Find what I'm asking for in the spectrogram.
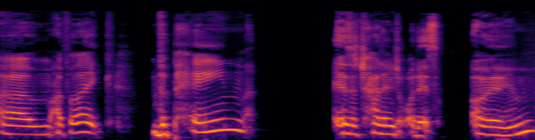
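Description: Speaking very slowly in a London accent, a woman with a fairly high pitch leaves long, frequent pauses. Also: ordinary pitch variation. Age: 20s. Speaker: charity founder and sickle cell advocate. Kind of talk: casual chat.

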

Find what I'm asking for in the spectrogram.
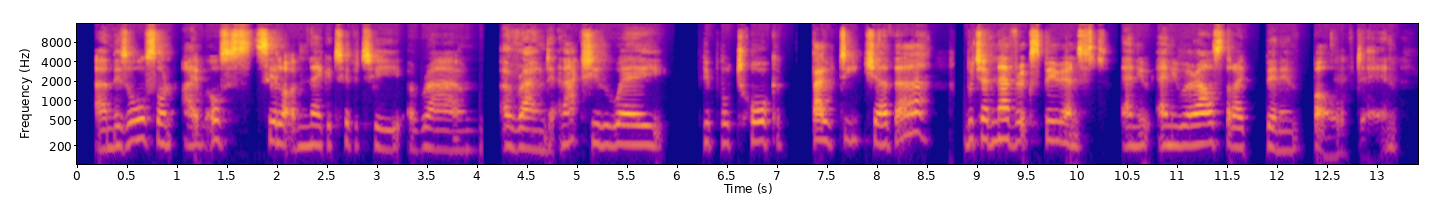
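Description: A woman with a Welsh accent at medium pitch and moderate pace, with ordinary pitch variation and a dry, close sound with no echo. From Wales. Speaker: entrepreneur. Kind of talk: interview.

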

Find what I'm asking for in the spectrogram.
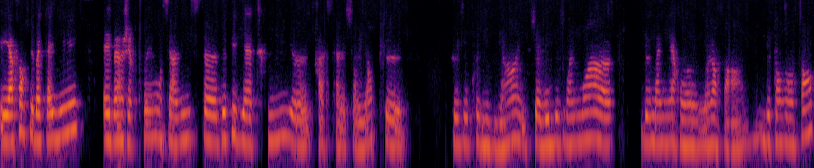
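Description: At a fairly slow pace, a woman of medium pitch speaks with fairly even intonation and long, frequent pauses. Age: 50s. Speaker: nurse and hypnotherapist. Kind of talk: testimony.

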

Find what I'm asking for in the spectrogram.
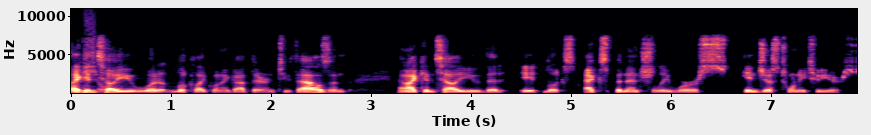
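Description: A normal speaking voice comes through with an American accent. The pace is moderate and the pitch variation ordinary. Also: man, medium pitch for a man. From US Northeast (Philadelphia). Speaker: underwater explorer and attorney. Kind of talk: casual interview.

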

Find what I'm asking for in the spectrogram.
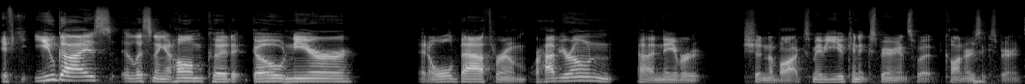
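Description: A man's bright, sharp tone sits at a medium pitch. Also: very clean recording, silent background. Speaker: comedy podcast co-host. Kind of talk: improvised comedy chat.

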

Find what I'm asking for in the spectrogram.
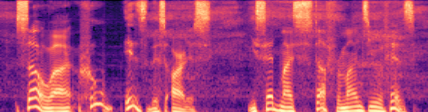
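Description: A man speaks slowly in a put-on character voice, fairly low-pitched with a slightly husky edge and very wide pitch swings.

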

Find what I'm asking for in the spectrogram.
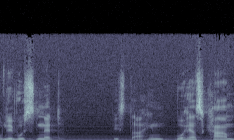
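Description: A man's voice has a bright, sharp tone with vocal fry. He speaks at a fairly slow pace. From Swabia, southern Germany (Rems valley). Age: 50s. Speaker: preacher. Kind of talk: testimony.

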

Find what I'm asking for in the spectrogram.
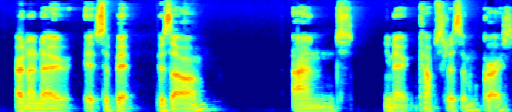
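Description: This man has a very deep, low voice with a bright, sharp tone, speaking at a fairly slow pace with ordinary pitch variation and long, frequent pauses. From southern England, Dorset. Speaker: writer and activist. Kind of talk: interview conversation.

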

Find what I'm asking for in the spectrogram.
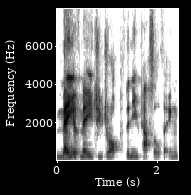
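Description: In a very clean recording with a silent background, a man with an English accent speaks at a moderate pace. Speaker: podcast host. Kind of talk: casual chat. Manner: animated.

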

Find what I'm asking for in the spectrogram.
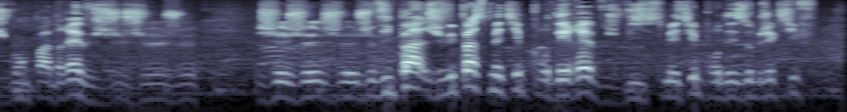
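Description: Dry and close with no echo but with noticeable background noise, a man speaks fairly quickly in an animated tone at fairly high pitch. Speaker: comedian and radio host. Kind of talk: casual interview. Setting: outdoors on a street. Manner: animated, repeats words.

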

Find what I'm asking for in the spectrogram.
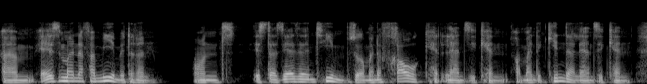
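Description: Lively intonation from a man with a fairly low voice. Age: 30s. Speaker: mental coach. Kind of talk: interview.

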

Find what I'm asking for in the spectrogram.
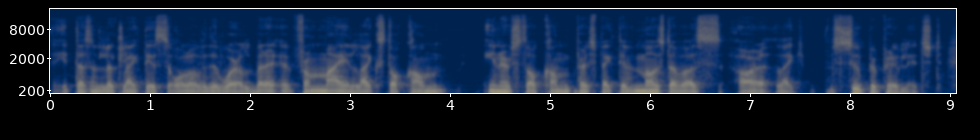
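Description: A man speaks at a fairly slow pace with a Swedish accent, his pitch fairly low, on a very clean recording with a silent background. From Sweden. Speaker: podcaster. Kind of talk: casual interview chat.

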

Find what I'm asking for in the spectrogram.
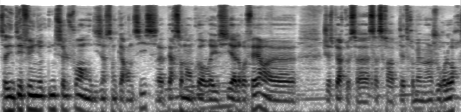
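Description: Audible room echo surrounds a man talking fairly quickly in a fairly low pitch with fairly even intonation. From southern France, Tarn. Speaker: retired basketball player. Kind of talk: interview. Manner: halting.

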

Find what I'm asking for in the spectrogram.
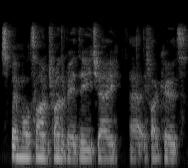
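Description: At a fairly quick pace, a man speaks in an unremarkable speaking voice at a medium pitch. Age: 50s. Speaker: tech company founder and CEO. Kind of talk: interview.

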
